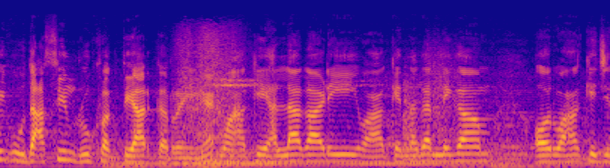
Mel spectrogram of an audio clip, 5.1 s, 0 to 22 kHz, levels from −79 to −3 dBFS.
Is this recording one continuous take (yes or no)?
no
